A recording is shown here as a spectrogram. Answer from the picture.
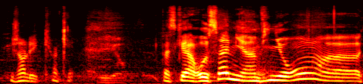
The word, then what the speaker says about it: Rosheim: Alors on va dire un truc pour tous les Français qui nous écoutent, le SH dans les noms de villages alsaciens se prononce « se » et non pas « che ». Donc c'est Rosheim, hein, le très beau village de Rosheim.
